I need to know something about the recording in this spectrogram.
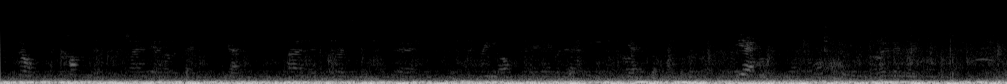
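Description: Steady low rumble of a passenger train heard from inside the carriage, with faint voices in the background.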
